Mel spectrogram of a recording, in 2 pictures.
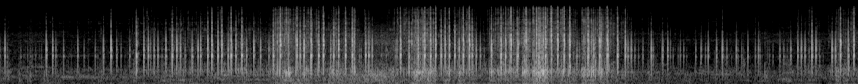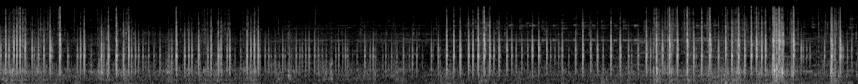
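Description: Cyclocross bike with a seat-mounted camera, ridden hard over bumpy grass and dirt: a dense, continuous rattle and clatter from the bike and camera mount, with tyre and drivetrain noise. It gets louder in several stretches as the ground gets rougher.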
